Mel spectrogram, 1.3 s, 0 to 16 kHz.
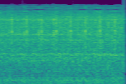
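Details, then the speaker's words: Chrysler 3.0L V6 minivan started after fitting a serpentine belt tensioner shield against belt slipping off: fast light even ticking, about seven a second, over steady idle, a slightly noisy hydraulic lifter. "let's go ahead and crank it up and see how it's running okay let's see what we got here and I got a little lifter Pat there"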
